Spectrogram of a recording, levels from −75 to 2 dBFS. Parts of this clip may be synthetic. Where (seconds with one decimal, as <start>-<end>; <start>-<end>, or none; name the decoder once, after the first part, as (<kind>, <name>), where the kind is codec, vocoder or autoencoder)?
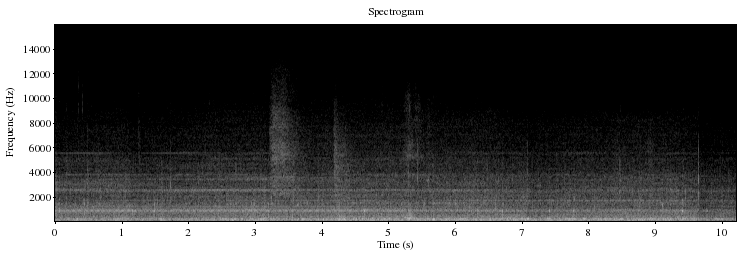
4.3-9.0 (vocoder, BigVGAN v2)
